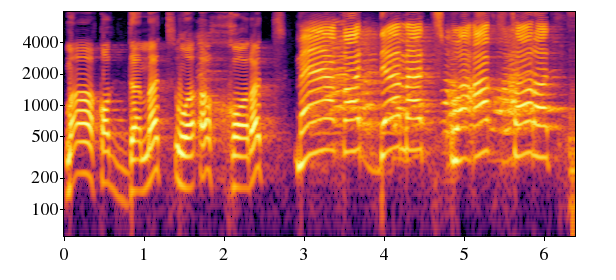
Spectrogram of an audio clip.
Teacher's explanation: ما ایک الف کھینچنا ہے، قاف کو پر رکھنا ہے، دال مشدد ذرا رک کر ادا کریں گے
